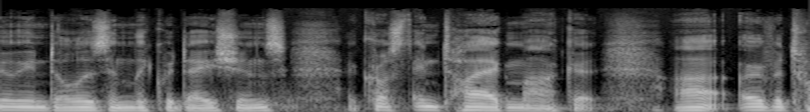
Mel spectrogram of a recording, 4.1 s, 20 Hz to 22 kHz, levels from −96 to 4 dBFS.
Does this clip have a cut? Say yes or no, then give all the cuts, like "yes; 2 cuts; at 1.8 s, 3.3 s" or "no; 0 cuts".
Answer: yes; 2 cuts; at 2.0 s, 2.5 s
